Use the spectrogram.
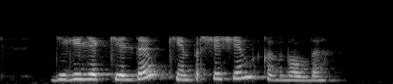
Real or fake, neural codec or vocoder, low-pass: real; none; 3.6 kHz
